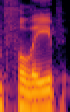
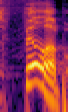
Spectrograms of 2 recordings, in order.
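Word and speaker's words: Philippe: gour Miller calls him Philipe Jesse you have the pronunciation list and it says Phillip on the Leaf's official pronunciation list yeah and people some people have told me that it's philli a lot of the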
